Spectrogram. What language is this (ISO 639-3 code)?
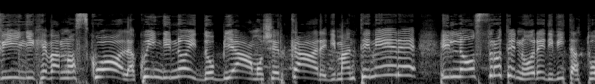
ita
